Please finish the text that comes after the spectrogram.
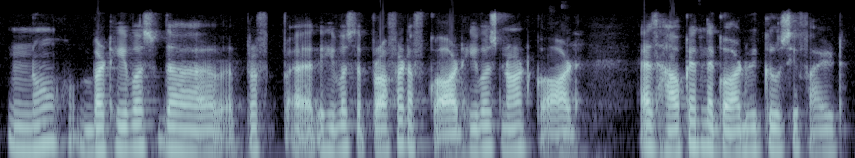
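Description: A man's voice: mid-range voice, steady tone, normal speed, vocal fry, sharp tone. A man calling in, polite and hesitant, asking questions with many fillers. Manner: polite, hesitant, says sir often. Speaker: caller. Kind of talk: call-in question. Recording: dull lo-fi call line.

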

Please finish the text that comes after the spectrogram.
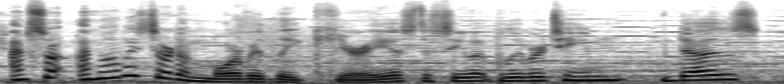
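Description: A man's voice: a little high, huge pitch swings, fairly quick. A man co-hosting a podcast in casual live reaction chat. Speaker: podcast co-host. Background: showcase trailer audio and music.

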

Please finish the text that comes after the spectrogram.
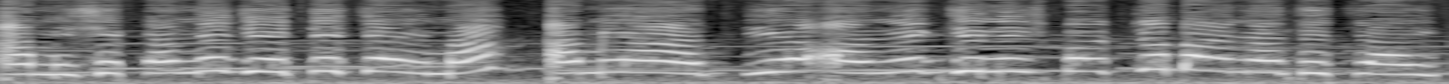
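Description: খুব চিকন গলার জেদি ছোট্ট মেয়ে. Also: female voice, very high voice, steady tone, normal speed, a bit bright. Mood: curious, pleading. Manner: pleading, insistent questioning. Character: inquisitive, stubborn little village girl. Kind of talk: Bengali cartoon fairy-tale acting. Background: background music.

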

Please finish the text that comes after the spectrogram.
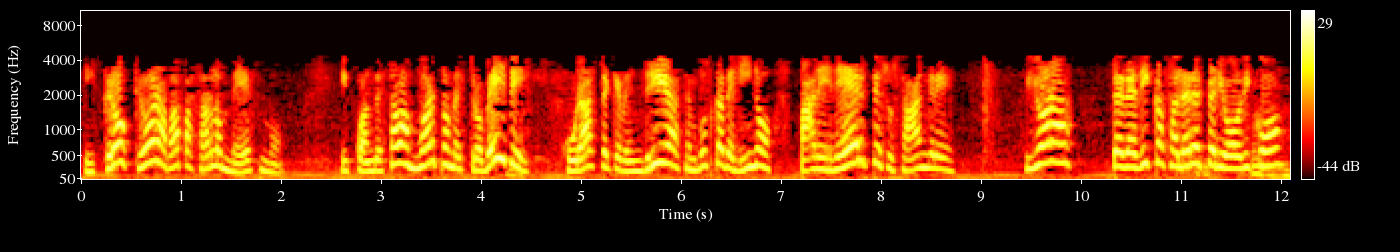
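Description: An actress playing a bitter, nagging Mexican wife in an old radio drama, complaining with scorn. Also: female voice, sits high, lively intonation, moderate pace, husky. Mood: bitter, scornful. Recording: tinny, band-limited old radio recording.

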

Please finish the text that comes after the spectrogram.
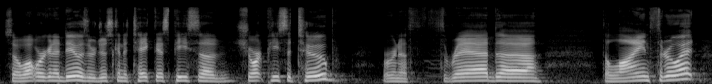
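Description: Smooth-voiced man teaching fishing rigs. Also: a little high, fairly bright tone. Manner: plain, unhurried explaining with frequent "uh" pauses. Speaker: fishing instructor. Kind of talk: instructional demonstration.

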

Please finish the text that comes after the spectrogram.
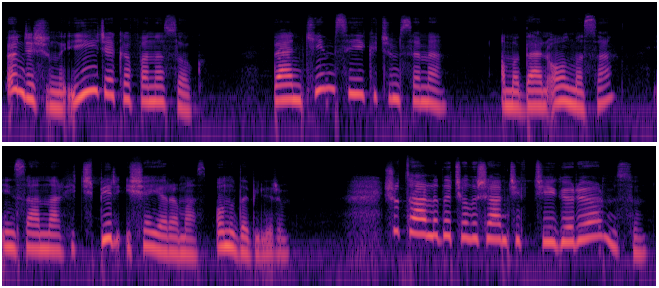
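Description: A woman voicing a calm, wise old grandfather in a children's storybook, fond and gently admonishing. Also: medium pitch, measured pace, no room sound, voice pushed down. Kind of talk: storybook character voice.

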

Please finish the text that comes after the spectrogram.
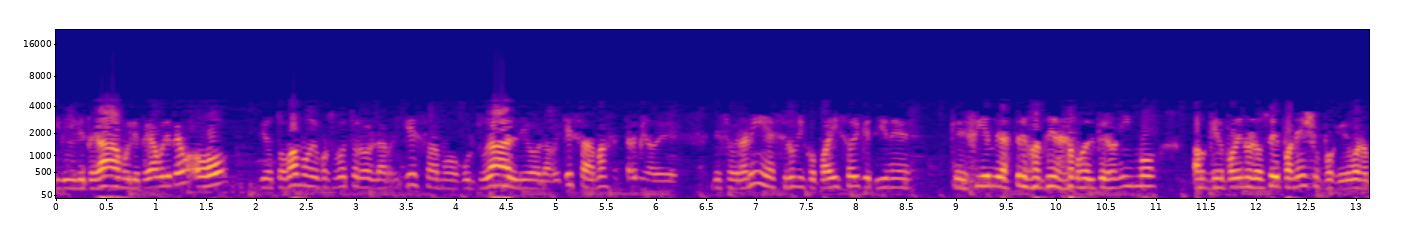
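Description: High-pitched, fast-talking Argentine man, tinny sound. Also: husky. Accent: Rioplatense Argentine. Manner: emphatic, repetitive, halting phrasing. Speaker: political candidate interview guest. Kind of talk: radio interview, spontaneous political talk. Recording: tinny phone-like sound over music.

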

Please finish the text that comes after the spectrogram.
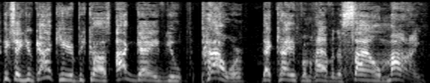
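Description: A middle-aged American man with a high, gravelly voice and a husky edge. He preaches conversationally, testifying emphatically and repeating his points for weight. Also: measured pace, pushed and bright, no echo. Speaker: religious speaker. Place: inside a parked vehicle.

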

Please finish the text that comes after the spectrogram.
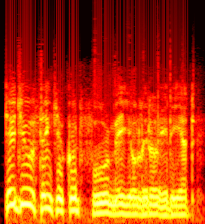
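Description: A man voicing an angry, contemptuous barbarian warrior, barking and rumbling his words in a pulp adventure story. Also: big pitch swings, moderate pace, slightly rough, distant mic. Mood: contemptuous triumph. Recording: dull lo-fi audio.

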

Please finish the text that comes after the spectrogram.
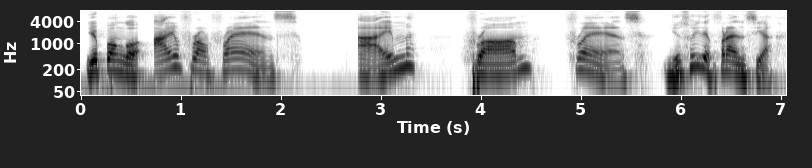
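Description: A man from Peru with a Peruvian Spanish accent, a native Spanish speaker teaching English step by step and modelling phrases deliberately for repetition. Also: fairly high pitch, very animated, a bit bright. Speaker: English teacher, online course host. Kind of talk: step-by-step language lesson with repetition drills.

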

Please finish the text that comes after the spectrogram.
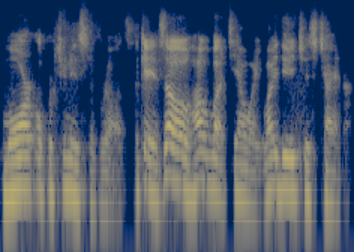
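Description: A man's voice: fairly high pitch, fast, fairly bright tone, breathy edge. A young man hosting a casual video-call interview as a student ambassador, friendly and full of fillers, with Indonesian as his first language. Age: young adult. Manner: friendly, filler-heavy, laughs often.

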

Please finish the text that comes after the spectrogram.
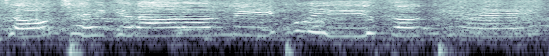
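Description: Man doing a high, panicky young female clerk. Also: steady tone, unhurried, over music, crowd noise. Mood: panicked, pleading. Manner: flustered, pleading. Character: panicky, frightened young woman at hotel counter. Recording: live stage recording with noisy audience laughter.

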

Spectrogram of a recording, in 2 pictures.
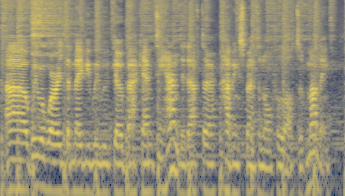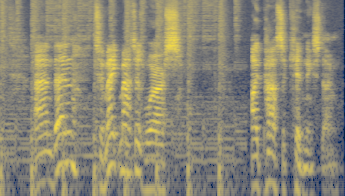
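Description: A man in his thirties tells a meandering story to camera in a small indoor room, full of uhs and self-deprecating asides. He sounds a little distant from the mic, and guitar music plays clearly behind him. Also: mid-range voice. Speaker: vlogger.

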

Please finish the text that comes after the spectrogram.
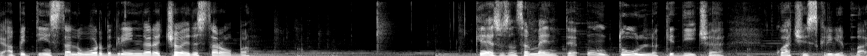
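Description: A man giving a casual screencast tutorial, thinking aloud in a jokey, rambling, self-mocking way. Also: on the high side. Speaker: tech YouTuber presenting a software tutorial.

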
